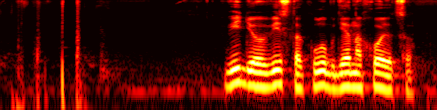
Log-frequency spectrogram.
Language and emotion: Russian, neutral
